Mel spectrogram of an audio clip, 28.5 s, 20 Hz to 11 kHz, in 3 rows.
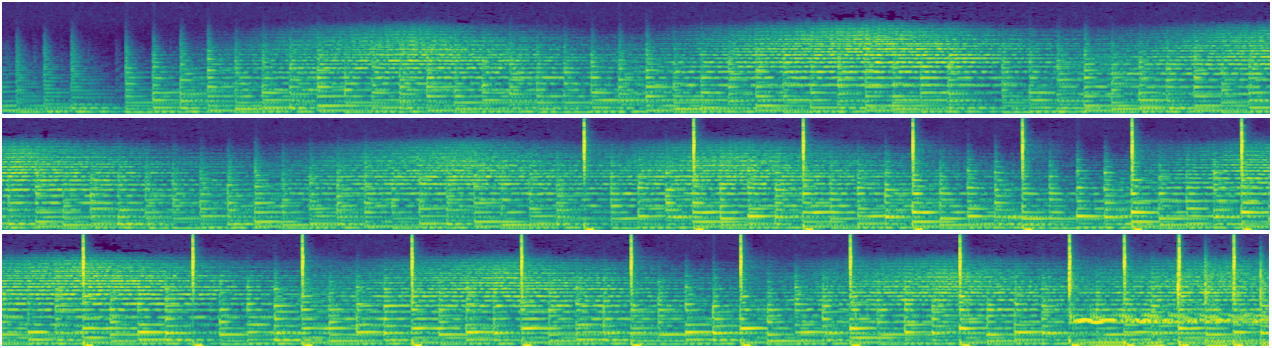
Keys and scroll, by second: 1.7 ., 8.7-10.0 typing, 10.1 Return, 11.6 ., 16.7 ;, 17.8 t, 27.7 ..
